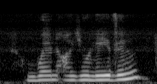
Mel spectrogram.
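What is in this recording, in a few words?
voice acting, es, female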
